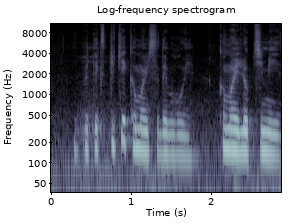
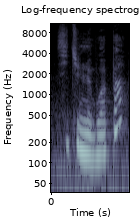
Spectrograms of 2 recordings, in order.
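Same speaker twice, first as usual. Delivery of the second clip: ordinary talk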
